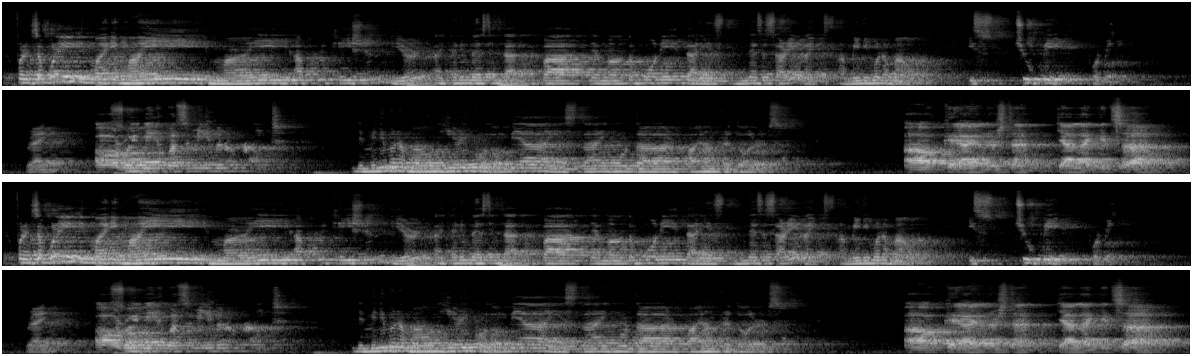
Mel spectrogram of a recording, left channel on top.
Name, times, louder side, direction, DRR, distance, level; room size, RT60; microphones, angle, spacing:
voice 1, 0.1-9.2 9.7-10.6 10.9-11.1 12.1-12.4 13.0-13.4 15.4-19.7, equal, 5° right, -1 dB, 4.3 m, -24 dB
voice 2, 12.8-14.7 20.9-23.5, left 2 dB, 40° left, -3 dB, 4.6 m, -25 dB
26.0 x 20.5 x 6.2 m, 1.4 s
head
